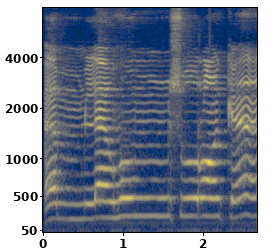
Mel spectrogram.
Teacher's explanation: کاف کے بعد الف ہے، اس الف پر مد ہے، اس مد کو 5 الف کے مقدار کھینچ کر پڑھیں گے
